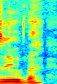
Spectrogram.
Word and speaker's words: Yoruba: is not Yoruba. Are you okay? It's Yoruba. It's okay. Okay. And my husband is Yoruba, so have no fear. It's Yoruba.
